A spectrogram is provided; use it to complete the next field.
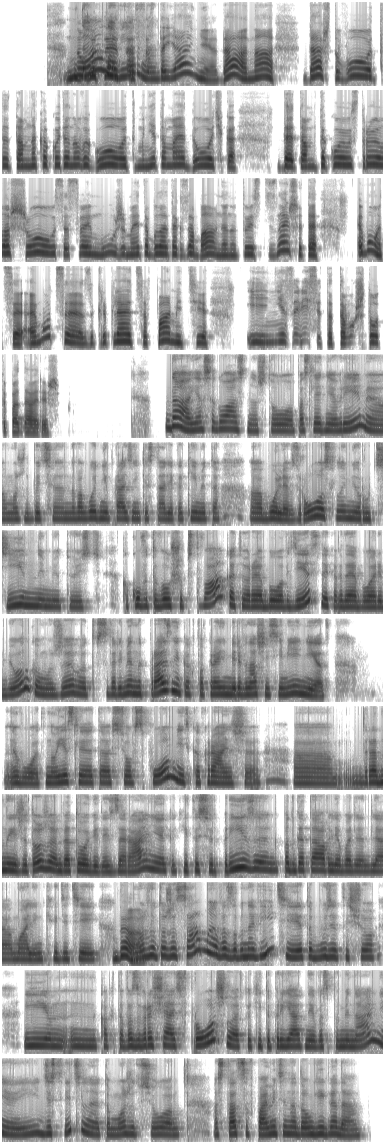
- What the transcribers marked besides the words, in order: distorted speech; tapping; other background noise
- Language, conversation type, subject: Russian, advice, Как выбрать идеальный подарок для близкого человека на любой случай?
